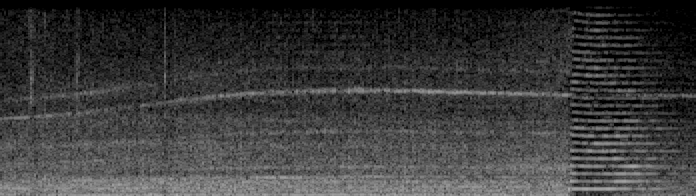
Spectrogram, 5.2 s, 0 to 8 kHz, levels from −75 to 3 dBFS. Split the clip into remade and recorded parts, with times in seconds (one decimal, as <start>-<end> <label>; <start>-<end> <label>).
0.0-2.0 recorded; 2.0-2.8 remade; 2.8-5.2 recorded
